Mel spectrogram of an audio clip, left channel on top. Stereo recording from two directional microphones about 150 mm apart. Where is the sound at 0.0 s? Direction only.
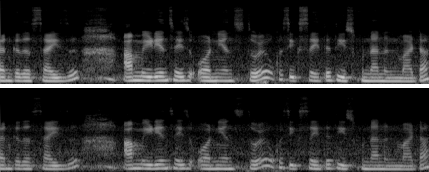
40° left (ahead or behind).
